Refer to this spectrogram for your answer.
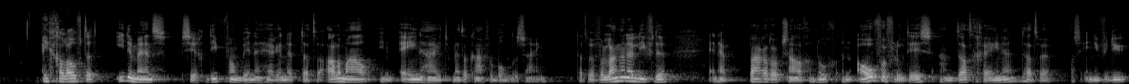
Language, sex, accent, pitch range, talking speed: Dutch, male, Dutch, 110-145 Hz, 195 wpm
